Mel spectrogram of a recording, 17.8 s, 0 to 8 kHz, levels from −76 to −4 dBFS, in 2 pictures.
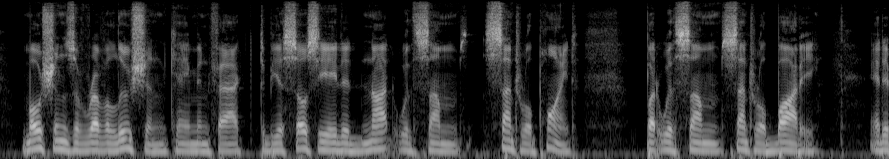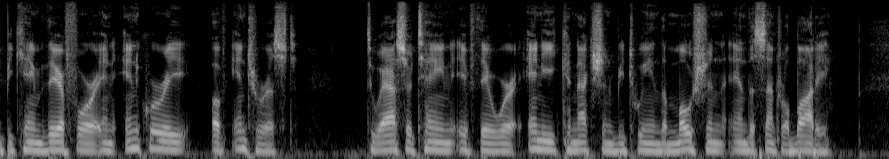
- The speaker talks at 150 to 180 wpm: No, average, 140 wpm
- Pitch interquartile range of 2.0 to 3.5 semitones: Yes, narrow, 2.6 semitones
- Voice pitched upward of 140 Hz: No, low, 105 Hz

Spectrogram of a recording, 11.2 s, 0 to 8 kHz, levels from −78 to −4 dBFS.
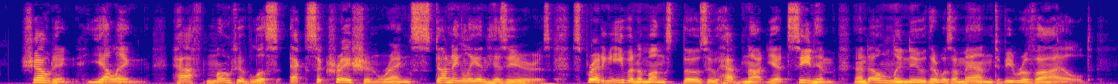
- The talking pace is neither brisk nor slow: Yes, average, 160 wpm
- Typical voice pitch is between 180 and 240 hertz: No, medium, 140 Hz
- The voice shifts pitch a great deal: Yes, wide, 7.1 semitones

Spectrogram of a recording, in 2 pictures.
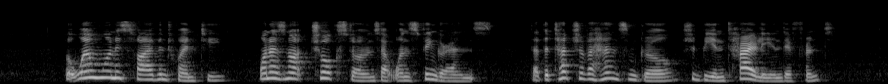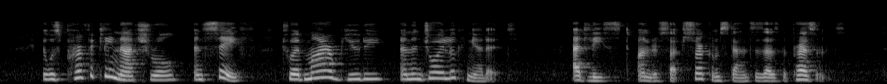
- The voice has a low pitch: No, high, 220 Hz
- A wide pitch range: Yes, wide, 7.2 semitones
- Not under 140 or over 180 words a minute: Yes, average, 160 wpm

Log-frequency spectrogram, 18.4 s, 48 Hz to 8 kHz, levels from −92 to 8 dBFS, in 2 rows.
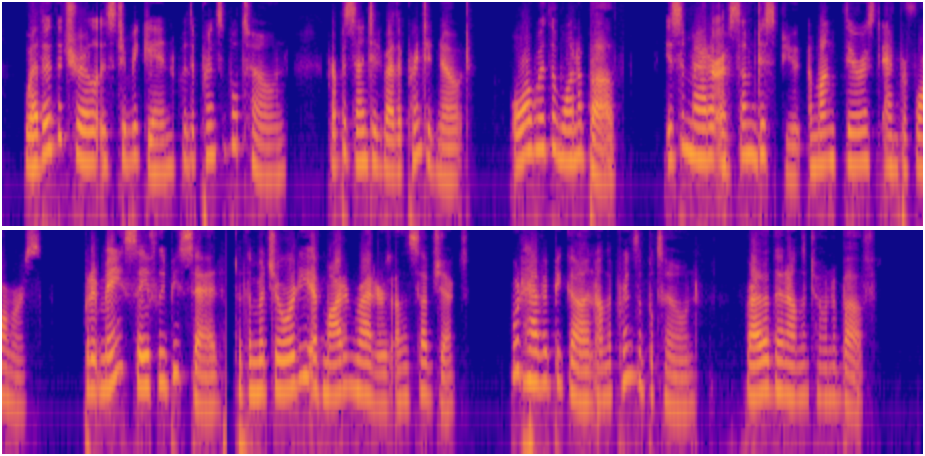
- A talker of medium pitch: No, high, 205 Hz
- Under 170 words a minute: No, average, 190 wpm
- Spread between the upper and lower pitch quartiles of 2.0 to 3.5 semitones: No, average, 5.1 semitones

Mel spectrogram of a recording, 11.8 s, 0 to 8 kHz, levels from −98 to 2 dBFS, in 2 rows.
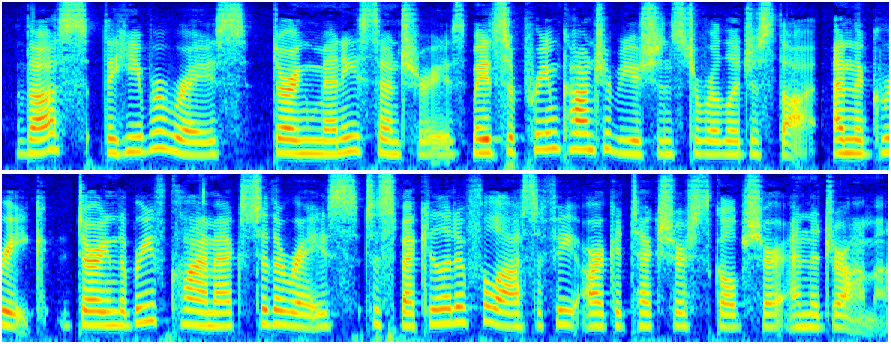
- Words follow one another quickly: No, average, 155 wpm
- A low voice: No, high, 200 Hz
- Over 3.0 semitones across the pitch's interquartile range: No, narrow, 2.4 semitones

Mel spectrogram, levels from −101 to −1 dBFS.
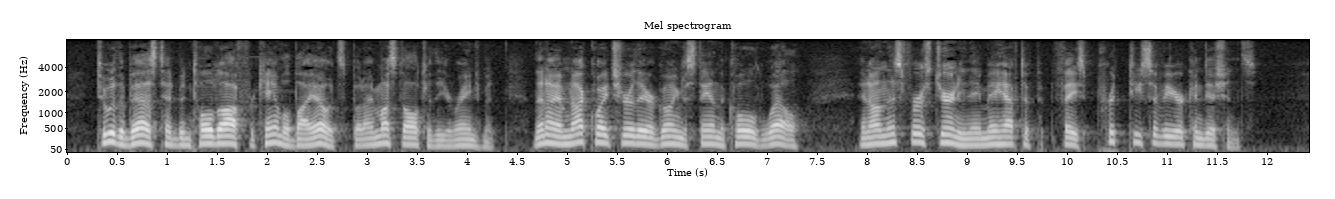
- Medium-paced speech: No, fast, 215 wpm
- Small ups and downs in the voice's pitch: No, average, 4.1 semitones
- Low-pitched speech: No, medium, 145 Hz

